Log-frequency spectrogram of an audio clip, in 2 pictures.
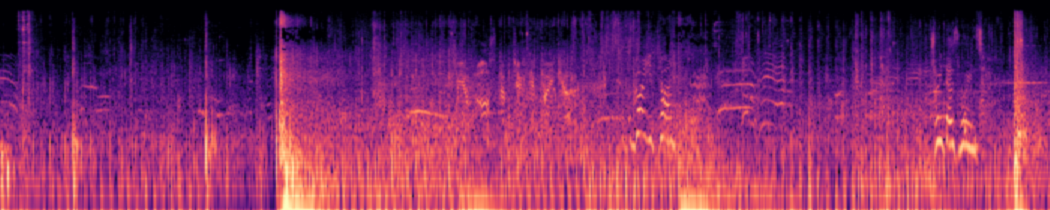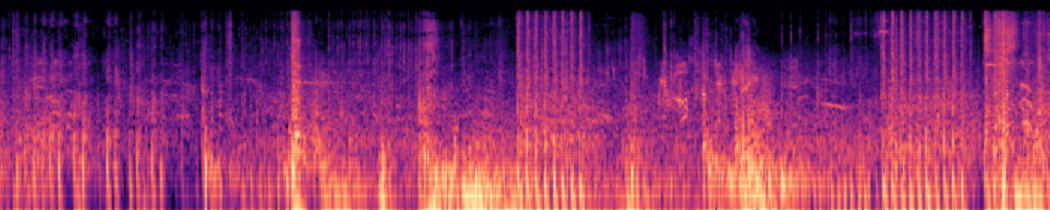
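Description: Rifle shots crack sharply, some in quick bursts.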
